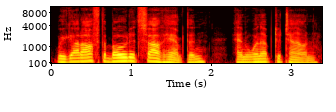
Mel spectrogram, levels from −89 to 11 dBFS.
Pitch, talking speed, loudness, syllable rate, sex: 130 Hz, 210 wpm, -17 LUFS, 4.8 syllables/s, male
